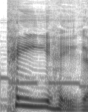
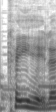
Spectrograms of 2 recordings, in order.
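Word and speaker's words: 欹: 在中国的荀子里面记载了一则故事，他说有一天孔子呢，他去参观鲁国的座庙，孔子留意到有一种叫做稽器的装水容器，这个稽字很难写，它的左边是奇怪的奇，右边是欠债的欠，读音就读个稽字，就是稽形的稽。这个稽器是一个装水的容器，但是只要将水倒进去的时候，如果一倒满，这个稽器就立即会翻侧倒泻了水。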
